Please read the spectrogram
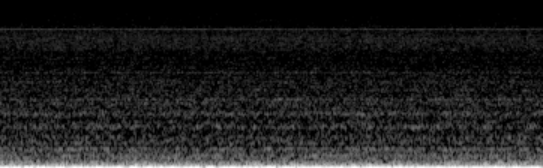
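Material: Nothing is struck.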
